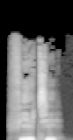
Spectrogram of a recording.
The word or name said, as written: firti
